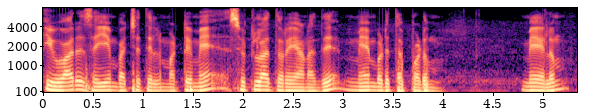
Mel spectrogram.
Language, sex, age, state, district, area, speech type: Tamil, male, 30-45, Tamil Nadu, Salem, rural, spontaneous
